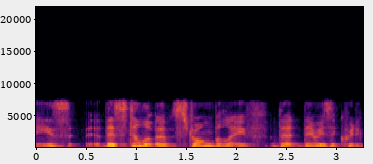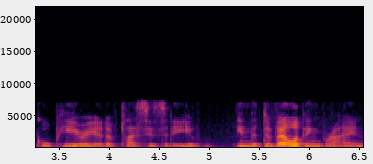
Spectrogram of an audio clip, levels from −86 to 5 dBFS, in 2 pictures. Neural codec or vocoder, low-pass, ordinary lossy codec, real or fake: none; 7.2 kHz; Opus, 64 kbps; real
